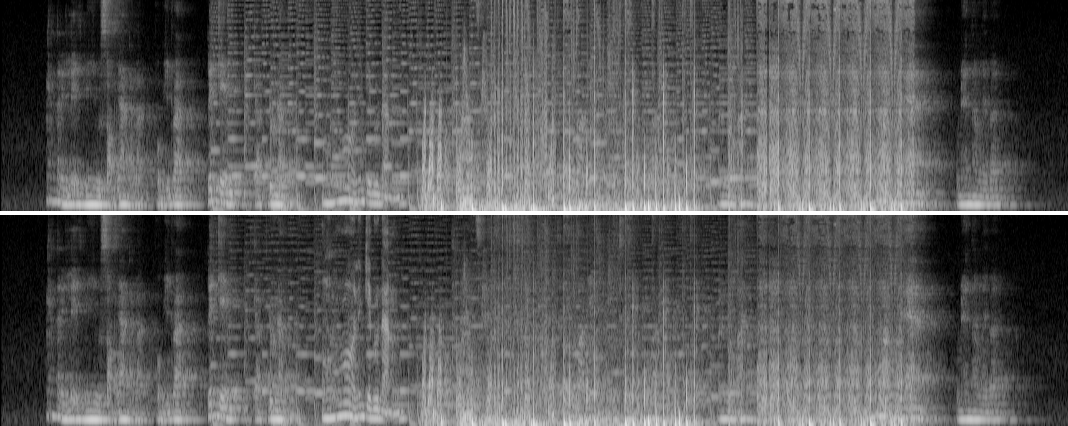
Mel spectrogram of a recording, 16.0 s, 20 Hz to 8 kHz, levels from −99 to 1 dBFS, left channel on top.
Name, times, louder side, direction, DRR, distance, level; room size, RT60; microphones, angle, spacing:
voice 1, 0.7-4.4 6.9-10.0 10.7-12.5 13.0-13.9 14.3-15.1, equal, 5° left, 4.5 m, -31 dB
sound 1, 3.1-11.4, left 4 dB, 70° left, 1.2 m, -39 dB
voice 2, 4.8-6.2 12.9-13.4, right 3 dB, 85° right, 0.7 m, -29 dB
sound 2, 6.3-10.4 10.9-13.7, left 2 dB, 50° left, 0.8 m, -22 dB
24.0 x 13.0 x 9.3 m
head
